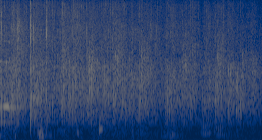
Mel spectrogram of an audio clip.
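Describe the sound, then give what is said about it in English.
Audience applause as a group takes its seats: dense, steady clapping that fills all four seconds without a break, holding an even, moderate level. “All right, let's give them all a hand as they take a seat.”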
